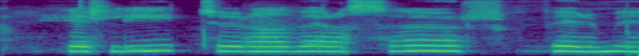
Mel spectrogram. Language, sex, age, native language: Icelandic, female, 11, Icelandic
